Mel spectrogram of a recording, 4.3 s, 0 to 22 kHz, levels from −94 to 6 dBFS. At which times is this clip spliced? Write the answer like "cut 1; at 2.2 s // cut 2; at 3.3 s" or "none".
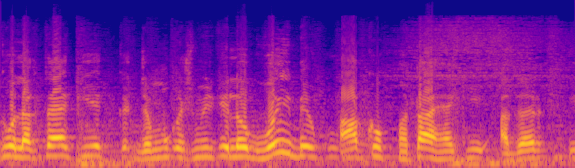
cut 1; at 2.4 s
